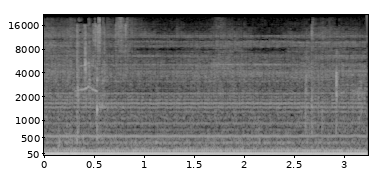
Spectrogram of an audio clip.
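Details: 2014 Honda Vezel hybrid after fixing P0303 misfire by finding a faulty injector and clearing codes: smooth even idle with no stumble; rescan shows no codes.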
